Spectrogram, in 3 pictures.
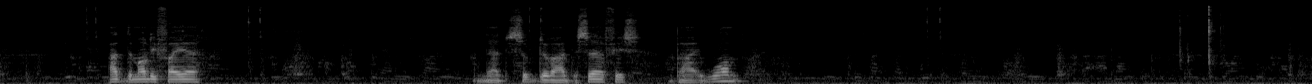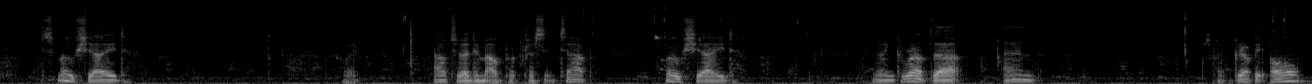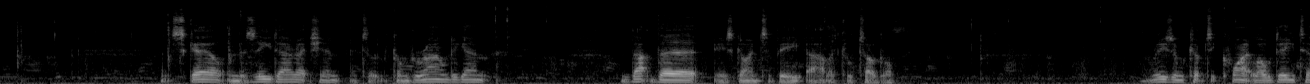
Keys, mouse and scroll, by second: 0.7 click, 2.4 click, 5.2 click, 9.2 click, 11.6-11.9 typing, 11.8 Return, 13.7 right click, 17.0 Tab, 18.1 Tab, 18.8 right click, 19.5 click, 20.8 middle click, 20.9 Tab, 22.7 s, 25.0 Tab, 25.7 click, 26.2 Tab, 27.7-28.3 typing, 31.1 click, 31.1 s, 34.2 middle click, 34.4-36.1 scroll down 6, 36.1 scroll down 2, 36.3 scroll up 8, 37.0-39.3 middle click, 37.3-37.9 scroll down 10, 38.7 scroll up 3.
